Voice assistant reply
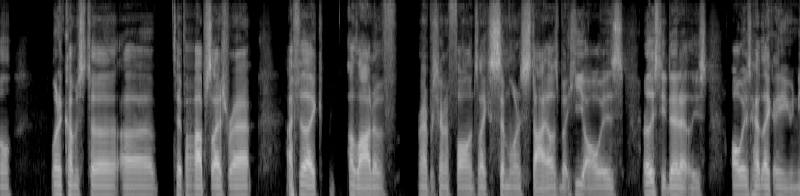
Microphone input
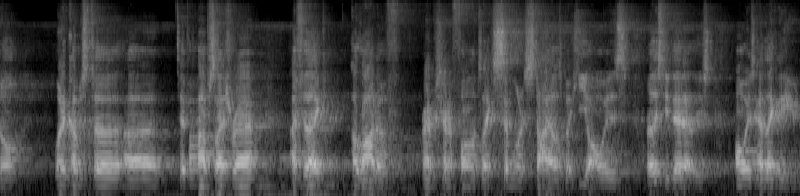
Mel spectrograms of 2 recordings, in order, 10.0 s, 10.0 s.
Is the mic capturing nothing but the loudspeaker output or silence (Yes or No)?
Yes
